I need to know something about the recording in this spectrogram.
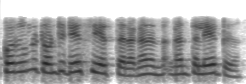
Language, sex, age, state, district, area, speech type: Telugu, female, 30-45, Telangana, Karimnagar, rural, conversation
